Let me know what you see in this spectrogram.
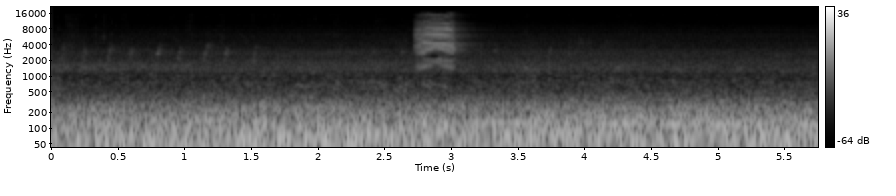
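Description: A bird gives one short, harsh call about three seconds in, over a steady low rumble.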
